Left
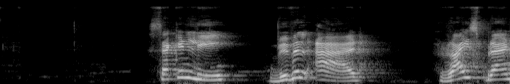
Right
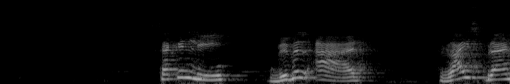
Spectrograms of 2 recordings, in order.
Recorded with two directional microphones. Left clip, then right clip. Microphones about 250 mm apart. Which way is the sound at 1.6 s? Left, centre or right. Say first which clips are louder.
Left 15 dB; centre.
